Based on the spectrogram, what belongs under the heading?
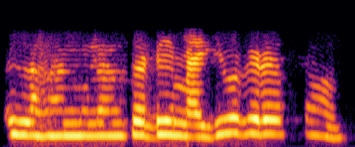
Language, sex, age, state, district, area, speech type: Marathi, female, 30-45, Maharashtra, Akola, rural, conversation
